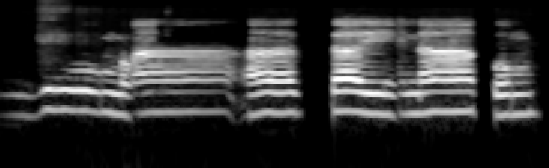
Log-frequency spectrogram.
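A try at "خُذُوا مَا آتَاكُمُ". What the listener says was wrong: Maknya kurang panjang Bu. Lihat, alis. A-nya 2 harakat. Khudzu ma atainakum.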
